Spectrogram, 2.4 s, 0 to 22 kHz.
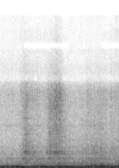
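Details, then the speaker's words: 1986 Camaro IROC-Z V8 after tack-welding its broken exhaust pipe at the Y-pipe fork, revving at a standstill: loud and raspy with a hissy puffing; some exhaust leak remains but sounds much better. "so yeah you can hear a bit of the exhaust leak a lot but it's it's coming along sounds much better"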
